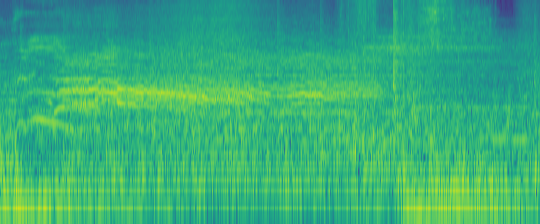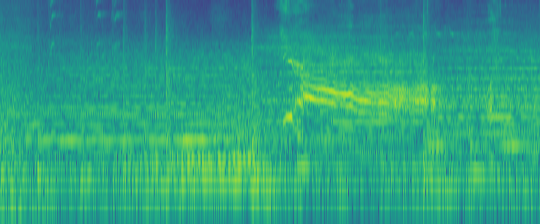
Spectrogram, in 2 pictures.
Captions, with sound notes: - (GROANS) - (YELLS) (GLASS SMASHES) - Yeah!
